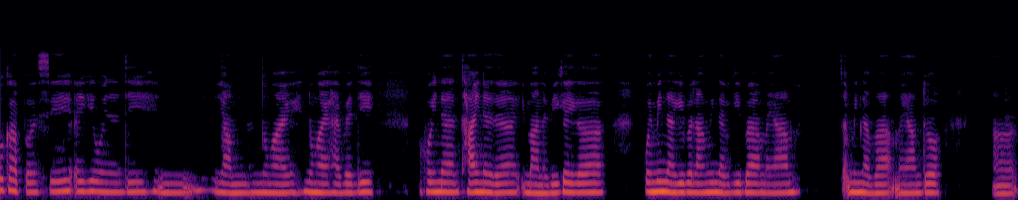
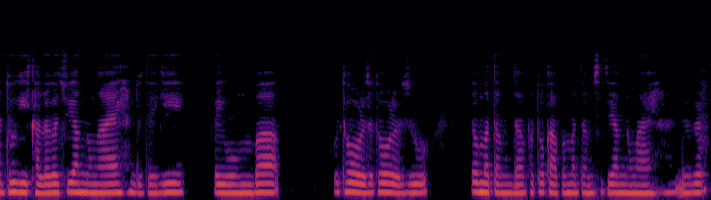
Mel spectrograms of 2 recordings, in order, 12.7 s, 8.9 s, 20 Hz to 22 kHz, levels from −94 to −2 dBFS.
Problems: none marked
